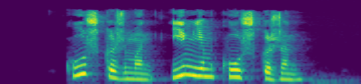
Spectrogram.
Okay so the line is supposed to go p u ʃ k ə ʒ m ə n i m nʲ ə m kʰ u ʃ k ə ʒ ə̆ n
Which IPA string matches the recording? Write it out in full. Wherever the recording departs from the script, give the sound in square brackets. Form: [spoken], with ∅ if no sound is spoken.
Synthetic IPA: [k] u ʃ k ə ʒ m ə n i m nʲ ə m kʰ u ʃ k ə ʒ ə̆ n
